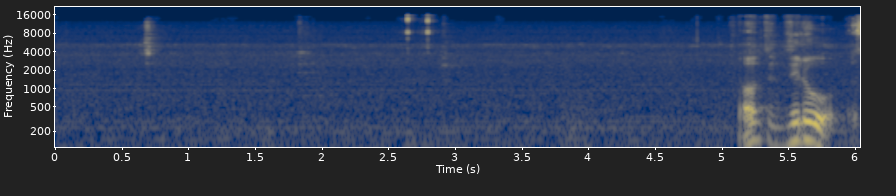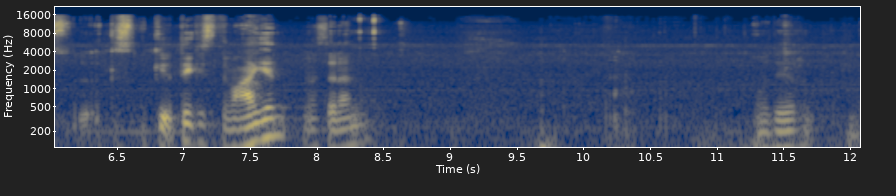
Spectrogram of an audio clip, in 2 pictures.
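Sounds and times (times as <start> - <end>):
dull low thump: 9.6 - 9.9.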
